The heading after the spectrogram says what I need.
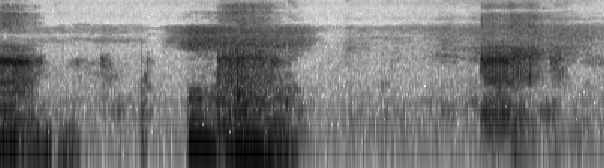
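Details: Baby snoring: low, rattling breath sounds repeating with slow breathing, two or three a few seconds apart.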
